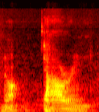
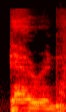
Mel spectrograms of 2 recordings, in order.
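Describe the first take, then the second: First: The first vowel sounds like 'a' in 'bad'. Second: The first vowel sounds like 'e' in 'bed'. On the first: The speaker calls it wrong. "not the A" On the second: The speaker calls it right. "Because it's an E"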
